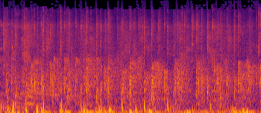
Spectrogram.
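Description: A crowd breaks into steady applause, many hands clapping in a dense, continuous patter that stays loud and even for the whole few seconds, with no one speaking over it.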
